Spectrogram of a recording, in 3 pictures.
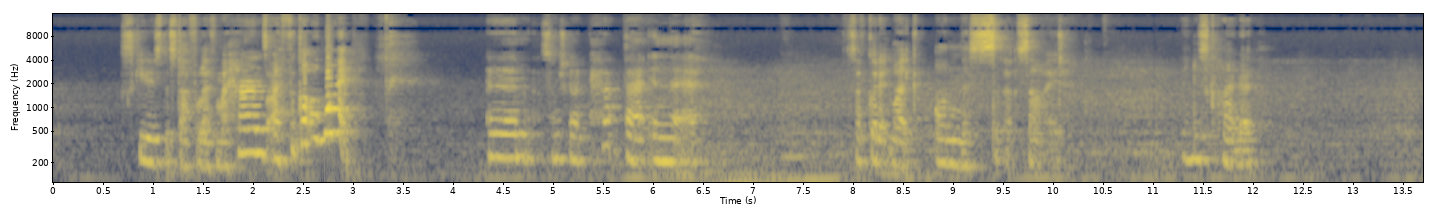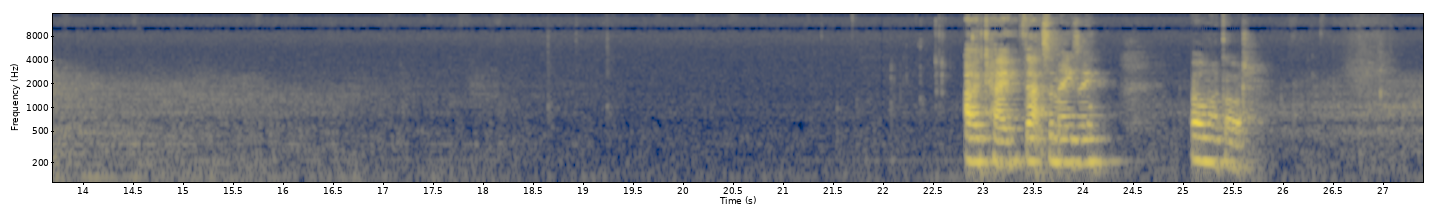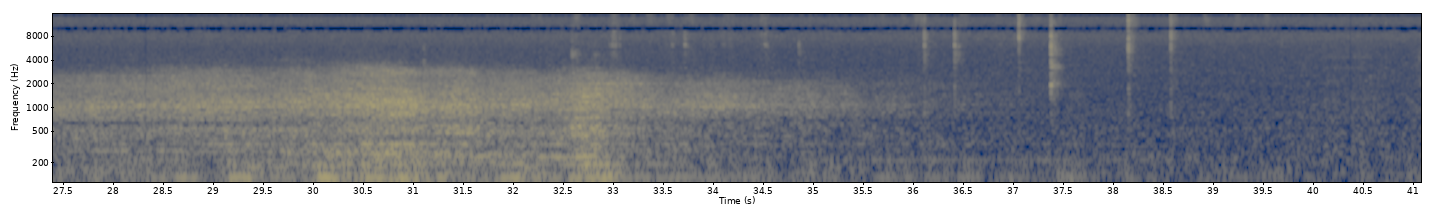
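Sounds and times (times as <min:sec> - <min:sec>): low hum: 0:03.1 - 0:41.0.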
